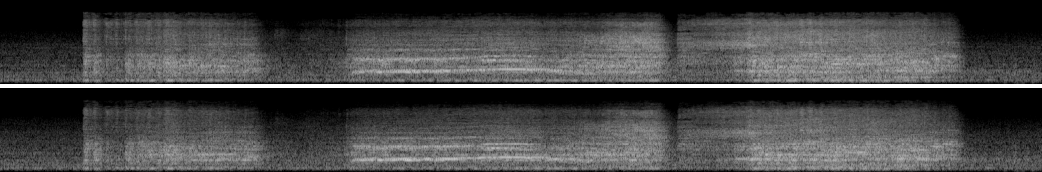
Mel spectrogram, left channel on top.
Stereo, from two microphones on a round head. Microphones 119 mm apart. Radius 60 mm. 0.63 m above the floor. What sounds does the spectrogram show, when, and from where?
0.8 s sawing: 50° left (ahead or behind), 4.5 m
